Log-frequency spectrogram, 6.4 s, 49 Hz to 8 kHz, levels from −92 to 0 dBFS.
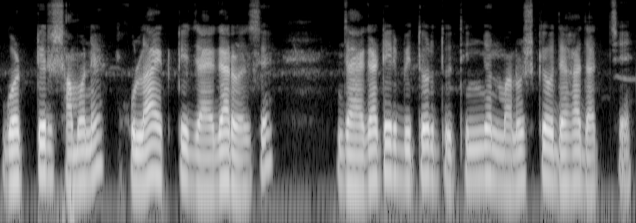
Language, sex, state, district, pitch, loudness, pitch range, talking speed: Bengali, male, Assam, Hailakandi, 130 Hz, -19 LUFS, 120-140 Hz, 130 wpm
